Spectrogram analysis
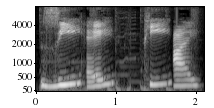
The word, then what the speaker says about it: Zapier: I know how to spell it. I don't know exactly how to say it. It's Zapier.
